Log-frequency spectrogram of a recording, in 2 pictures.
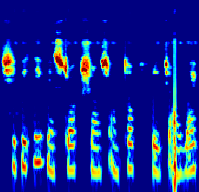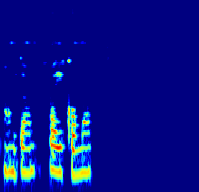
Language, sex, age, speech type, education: Nigerian Pidgin, female, 15-29, spontaneous, secondary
